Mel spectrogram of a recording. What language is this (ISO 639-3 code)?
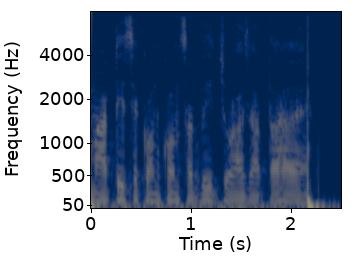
mag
